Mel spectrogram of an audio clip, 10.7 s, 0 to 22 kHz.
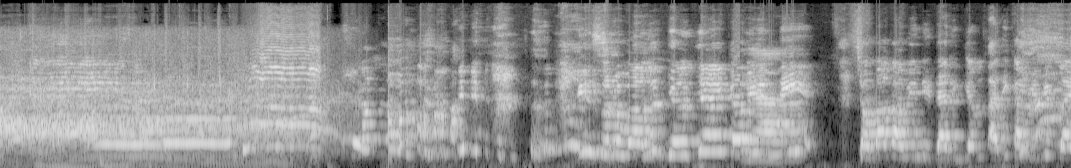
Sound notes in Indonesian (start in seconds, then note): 0.0 bersorak; 3.7 tertawa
